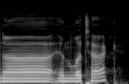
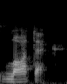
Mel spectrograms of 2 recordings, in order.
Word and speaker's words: LaTeX: Did you build this in LaTeX?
